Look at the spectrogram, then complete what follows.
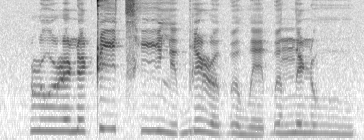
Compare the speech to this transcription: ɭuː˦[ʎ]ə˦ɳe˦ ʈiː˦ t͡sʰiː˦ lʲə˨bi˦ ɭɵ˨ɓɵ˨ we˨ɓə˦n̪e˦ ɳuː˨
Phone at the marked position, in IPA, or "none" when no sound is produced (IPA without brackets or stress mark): ɭ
